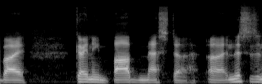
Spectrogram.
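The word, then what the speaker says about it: Moesta: who take notes mestas it's hard to spell pronounce this it's it it's m-o-e-s-t-a it's actually not hard to spell because the spelling doesn't look like the pronunciation Bob messed up I've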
